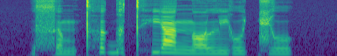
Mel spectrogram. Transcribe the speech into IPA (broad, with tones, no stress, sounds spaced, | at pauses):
s ə˨˩ m t̪ʰ ə˥˧ ɡ ə˦ t̪ʰ j a˥˧ n̪ ɔ˧ l j u˧ t͡ɕ u˧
